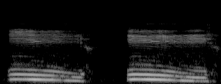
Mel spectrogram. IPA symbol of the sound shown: i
